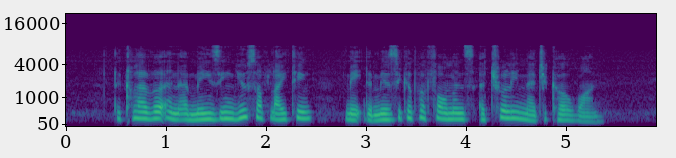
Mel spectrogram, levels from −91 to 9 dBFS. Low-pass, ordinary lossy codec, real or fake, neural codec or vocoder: none; none; fake; codec, 16 kHz, 16 kbps, FunCodec, trained on Chinese and English, 50 frames a second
